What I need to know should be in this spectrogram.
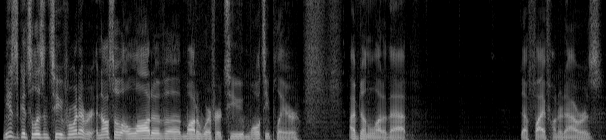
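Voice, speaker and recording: A man with a clear, smooth, mid-pitched voice talks casually about video games. He rambles and halts as he thinks out loud while browsing. The recording is close and dry, with no room sound. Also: moderate pace, pauses often, no echo. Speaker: gaming video creator.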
